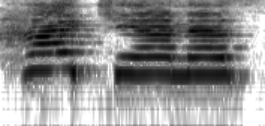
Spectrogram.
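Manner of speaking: ordinary talk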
